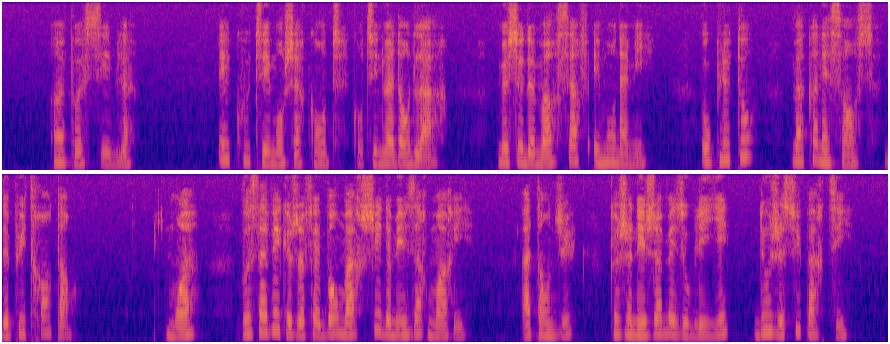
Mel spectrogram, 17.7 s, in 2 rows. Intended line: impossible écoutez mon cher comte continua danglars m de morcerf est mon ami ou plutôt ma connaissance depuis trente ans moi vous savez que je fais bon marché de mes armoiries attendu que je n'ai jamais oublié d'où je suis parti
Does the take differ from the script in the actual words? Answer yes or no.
no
